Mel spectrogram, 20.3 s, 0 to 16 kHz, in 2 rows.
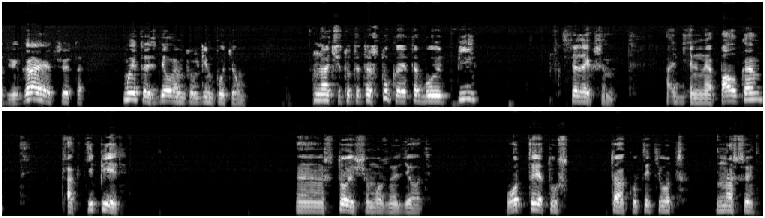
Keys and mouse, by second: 11.9-12.6 drag, 13.8-14.6 middle drag, 17.1 click, 18.5-19.9 middle drag.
